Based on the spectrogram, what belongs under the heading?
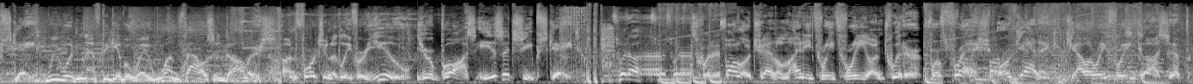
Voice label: radio men, radio imaging

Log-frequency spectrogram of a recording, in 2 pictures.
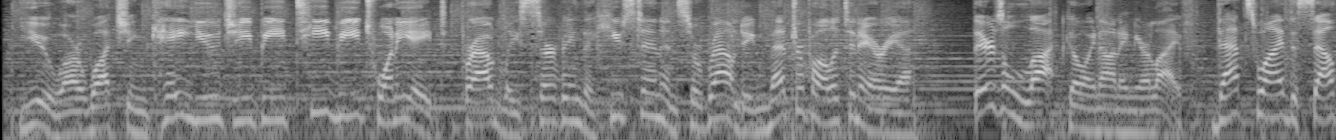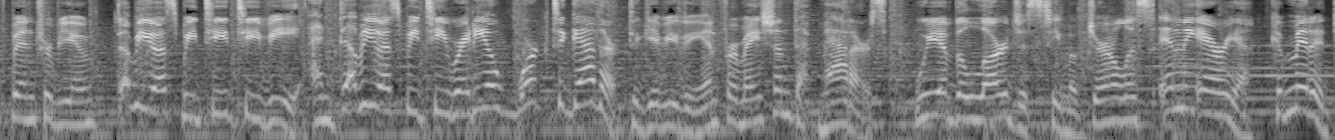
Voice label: tv affiliate women

